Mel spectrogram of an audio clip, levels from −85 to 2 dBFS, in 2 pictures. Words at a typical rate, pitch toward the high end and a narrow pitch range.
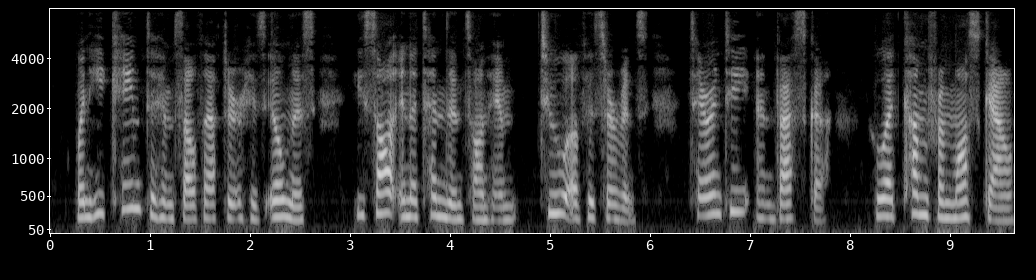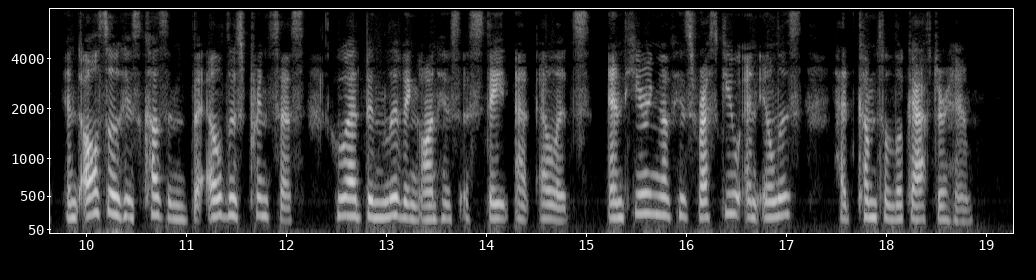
No: average, 170 wpm; high, 210 Hz; average, 3.9 semitones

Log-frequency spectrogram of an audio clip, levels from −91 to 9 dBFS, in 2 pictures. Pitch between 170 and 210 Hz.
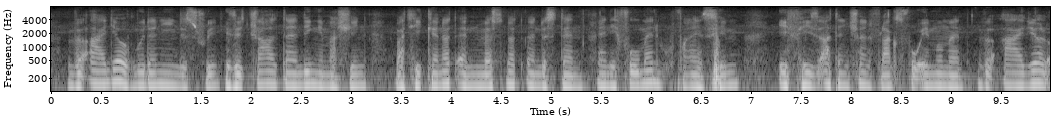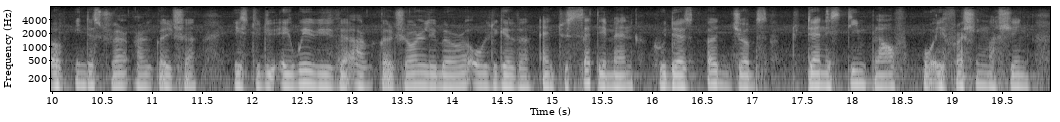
No: low, 125 Hz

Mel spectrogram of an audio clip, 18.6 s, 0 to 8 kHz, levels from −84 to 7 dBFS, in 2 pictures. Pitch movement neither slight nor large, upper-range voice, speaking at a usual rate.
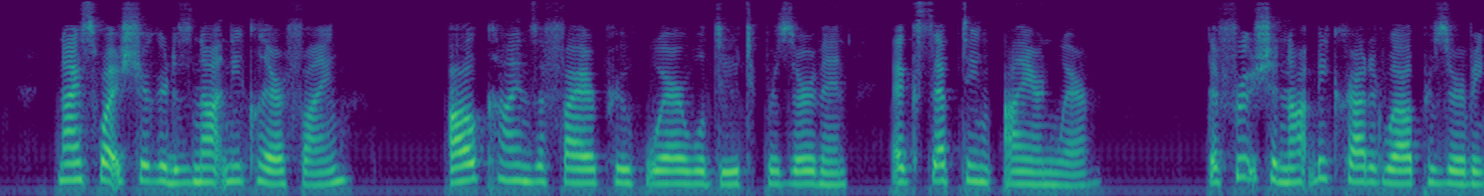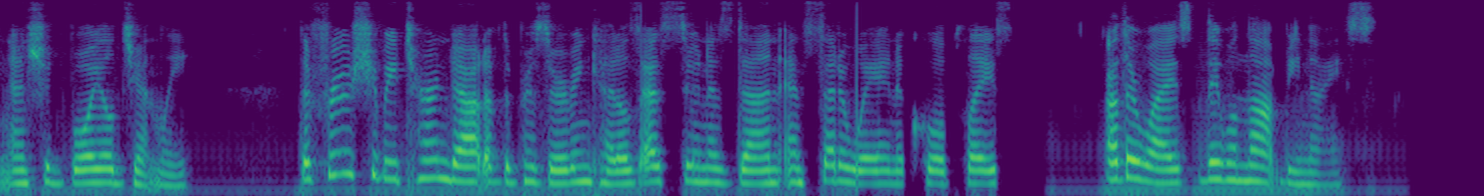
Yes: average, 3.2 semitones; high, 210 Hz; average, 195 wpm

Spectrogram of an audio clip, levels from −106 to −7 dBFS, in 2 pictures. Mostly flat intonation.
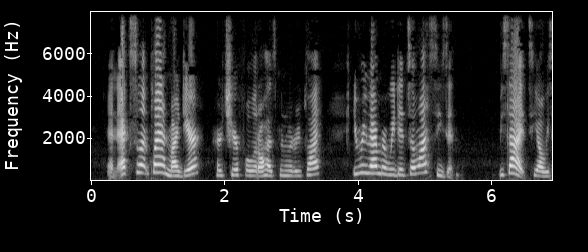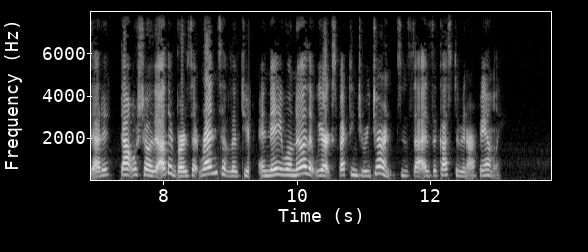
No: average, 4.7 semitones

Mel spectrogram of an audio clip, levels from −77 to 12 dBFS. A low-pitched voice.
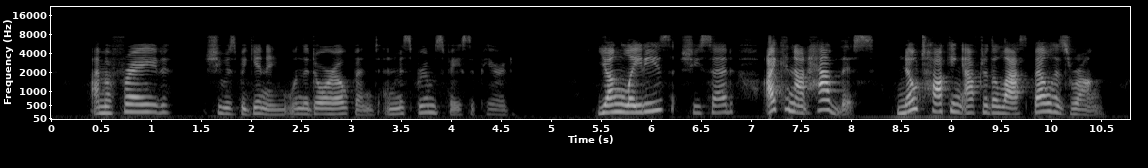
No: high, 235 Hz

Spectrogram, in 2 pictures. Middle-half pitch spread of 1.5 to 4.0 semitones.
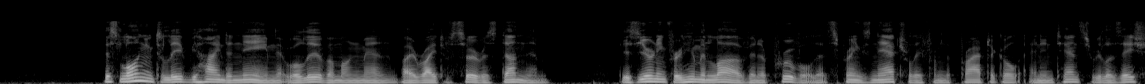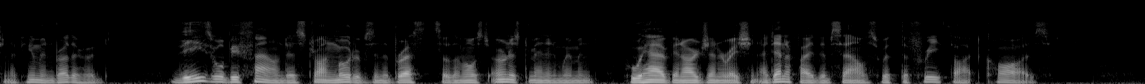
Yes: average, 3.6 semitones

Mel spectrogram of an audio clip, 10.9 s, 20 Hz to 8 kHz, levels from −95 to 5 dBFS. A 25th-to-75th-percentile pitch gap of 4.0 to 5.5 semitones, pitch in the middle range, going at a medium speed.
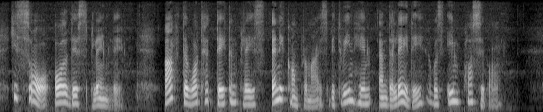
No: average, 5.2 semitones; medium, 180 Hz; slow, 105 wpm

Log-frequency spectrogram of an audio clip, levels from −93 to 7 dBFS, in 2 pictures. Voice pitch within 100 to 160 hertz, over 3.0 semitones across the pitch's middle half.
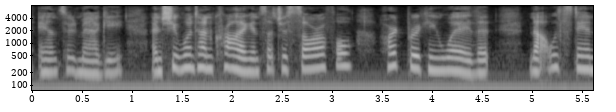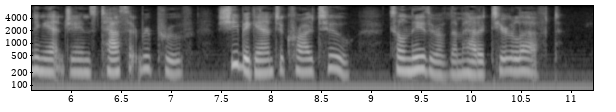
No: high, 215 Hz; average, 3.5 semitones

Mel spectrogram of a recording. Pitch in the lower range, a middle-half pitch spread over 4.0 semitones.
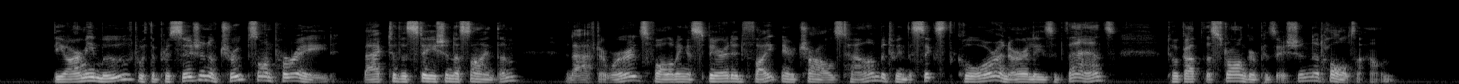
Yes: low, 130 Hz; average, 5.1 semitones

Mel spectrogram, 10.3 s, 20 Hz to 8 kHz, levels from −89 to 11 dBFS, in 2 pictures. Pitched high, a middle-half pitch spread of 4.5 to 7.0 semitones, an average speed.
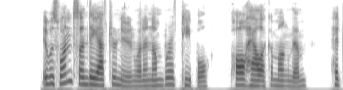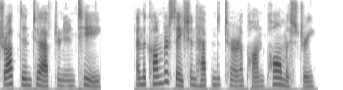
No: high, 195 Hz; average, 4.1 semitones; average, 165 wpm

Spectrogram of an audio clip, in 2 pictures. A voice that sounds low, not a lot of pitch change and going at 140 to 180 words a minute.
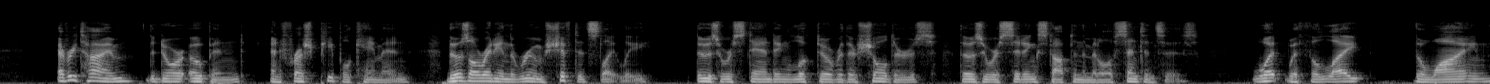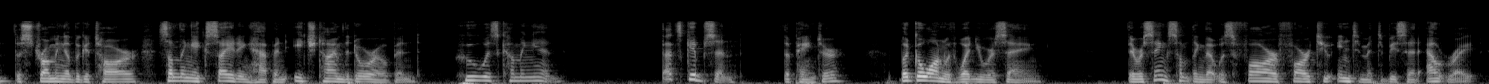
No: low, 125 Hz; average, 3.5 semitones; average, 170 wpm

